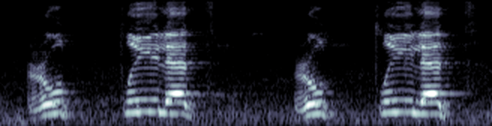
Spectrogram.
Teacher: عین کے اوپر پیش ہے اور طا کو موٹی پڑھیں گے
